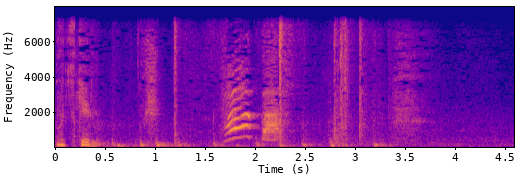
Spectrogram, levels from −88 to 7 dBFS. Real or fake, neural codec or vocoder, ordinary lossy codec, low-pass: real; none; none; 7.2 kHz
